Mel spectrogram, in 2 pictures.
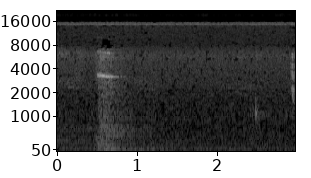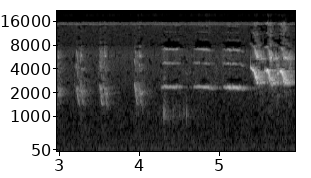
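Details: Canary recorded in Varna, Bulgaria, in 2018: after a quiet start, a run of short buzzy chirps builds into a sustained thin whistle and a loud, dense rattling trill at the end.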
